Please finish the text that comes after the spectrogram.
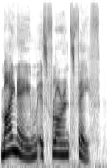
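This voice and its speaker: An elegant female siren of an audiobook fantasy, played by a woman narrator. She speaks posh, refined English in a measured way, with a wistful temper. The sound is dry and close. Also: a little high, animated, no room sound, voice pushed up. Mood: wistful, candid.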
